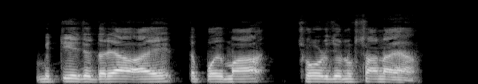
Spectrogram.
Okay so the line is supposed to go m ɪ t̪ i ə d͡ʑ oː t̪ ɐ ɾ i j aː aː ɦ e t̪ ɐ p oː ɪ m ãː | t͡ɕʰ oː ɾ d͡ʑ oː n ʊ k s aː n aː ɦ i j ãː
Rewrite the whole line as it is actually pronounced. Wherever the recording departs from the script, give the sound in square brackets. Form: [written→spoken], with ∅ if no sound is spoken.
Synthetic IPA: m ɪ t̪ i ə d͡ʑ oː [t̪→d̪] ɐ ɾ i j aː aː ɦ e t̪ ɐ p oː ɪ m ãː | t͡ɕʰ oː [ɾ→ɽ] d͡ʑ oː n ʊ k s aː n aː ɦ i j ãː

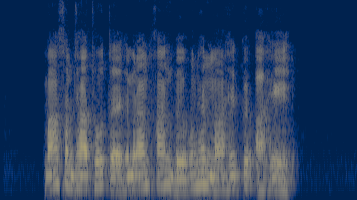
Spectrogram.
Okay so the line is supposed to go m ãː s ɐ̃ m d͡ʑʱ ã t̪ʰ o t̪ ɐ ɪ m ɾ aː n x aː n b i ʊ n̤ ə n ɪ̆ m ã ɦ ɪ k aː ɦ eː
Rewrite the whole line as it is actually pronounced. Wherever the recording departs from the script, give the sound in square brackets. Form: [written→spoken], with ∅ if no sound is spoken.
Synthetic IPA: m ãː s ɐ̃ m d͡ʑʱ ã t̪ʰ o t̪ ɐ ɪ m ɾ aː n x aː n b [i→ɪ] ʊ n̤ ə n ɪ̆ m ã ɦ ɪ k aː ɦ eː

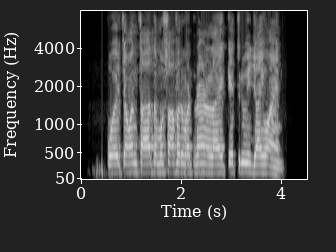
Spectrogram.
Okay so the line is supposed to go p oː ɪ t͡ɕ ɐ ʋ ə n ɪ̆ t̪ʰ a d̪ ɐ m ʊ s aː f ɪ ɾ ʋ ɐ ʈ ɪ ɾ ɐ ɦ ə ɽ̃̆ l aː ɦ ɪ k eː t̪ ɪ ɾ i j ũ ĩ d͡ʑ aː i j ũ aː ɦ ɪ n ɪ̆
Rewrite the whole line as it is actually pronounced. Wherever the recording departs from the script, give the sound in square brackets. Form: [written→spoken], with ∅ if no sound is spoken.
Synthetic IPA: p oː ɪ t͡ɕ ɐ ʋ ə n ɪ̆ t̪ʰ a [d̪→t̪] ɐ m ʊ s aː f ɪ ɾ ʋ ɐ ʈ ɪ ɾ ɐ ɦ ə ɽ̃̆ l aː [ɦ→∅] ɪ k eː t̪ ɪ ɾ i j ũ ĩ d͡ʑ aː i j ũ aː ɦ ɪ n ɪ̆

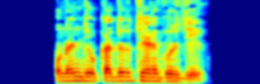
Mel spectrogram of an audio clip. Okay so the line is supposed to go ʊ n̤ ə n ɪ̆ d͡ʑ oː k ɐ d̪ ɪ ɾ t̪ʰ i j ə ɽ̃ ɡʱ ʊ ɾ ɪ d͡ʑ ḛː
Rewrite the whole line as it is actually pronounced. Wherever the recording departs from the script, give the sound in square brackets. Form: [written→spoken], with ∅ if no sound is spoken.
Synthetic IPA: ʊ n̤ ə n ɪ̆ d͡ʑ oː k ɐ d̪ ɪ ɾ t̪ʰ i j ə ɽ̃ ɡʱ ʊ ɾ ɪ d͡ʑ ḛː

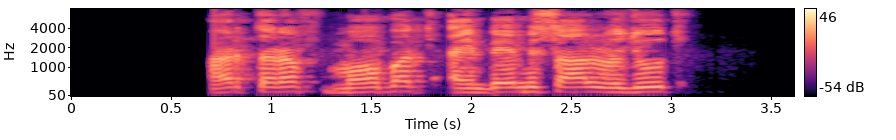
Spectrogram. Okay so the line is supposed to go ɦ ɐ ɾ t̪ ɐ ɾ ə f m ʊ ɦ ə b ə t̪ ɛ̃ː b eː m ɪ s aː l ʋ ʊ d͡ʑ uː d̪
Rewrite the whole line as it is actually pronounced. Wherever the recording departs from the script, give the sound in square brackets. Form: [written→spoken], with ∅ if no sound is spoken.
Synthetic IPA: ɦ ɐ ɾ t̪ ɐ ɾ ə f m ʊ ɦ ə b ə t̪ ɛ̃ː b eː m ɪ s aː l ʋ ʊ d͡ʑ uː d̪

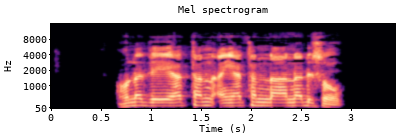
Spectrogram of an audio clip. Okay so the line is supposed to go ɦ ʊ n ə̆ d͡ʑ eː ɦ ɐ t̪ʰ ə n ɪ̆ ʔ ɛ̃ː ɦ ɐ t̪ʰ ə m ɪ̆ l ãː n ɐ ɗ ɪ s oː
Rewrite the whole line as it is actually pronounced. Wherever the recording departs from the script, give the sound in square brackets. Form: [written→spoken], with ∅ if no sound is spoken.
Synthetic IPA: ɦ ʊ n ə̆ d͡ʑ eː ɦ ɐ t̪ʰ ə n ɪ̆ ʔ ɛ̃ː ɦ ɐ t̪ʰ ə [m→n] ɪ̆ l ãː n ɐ ɗ ɪ s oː

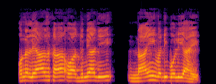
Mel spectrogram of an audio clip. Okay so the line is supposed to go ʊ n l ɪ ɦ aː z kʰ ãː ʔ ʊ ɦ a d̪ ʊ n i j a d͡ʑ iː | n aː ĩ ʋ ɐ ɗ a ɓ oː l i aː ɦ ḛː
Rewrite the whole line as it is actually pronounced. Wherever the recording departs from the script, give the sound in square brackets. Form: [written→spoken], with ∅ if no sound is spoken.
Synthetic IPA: ʊ n l ɪ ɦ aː z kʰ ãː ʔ ʊ ɦ a d̪ ʊ n i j a d͡ʑ iː | n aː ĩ ʋ ɐ ɗ [a→i] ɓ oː l i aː ɦ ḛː

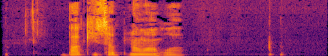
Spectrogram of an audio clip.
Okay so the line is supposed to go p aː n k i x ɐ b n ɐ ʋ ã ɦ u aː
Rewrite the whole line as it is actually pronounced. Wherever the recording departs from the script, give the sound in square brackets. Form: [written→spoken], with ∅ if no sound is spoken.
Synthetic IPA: [p→b] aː [n→∅] k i [x→s] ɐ b n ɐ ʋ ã ɦ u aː

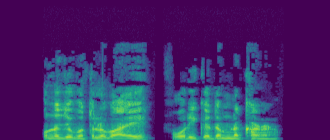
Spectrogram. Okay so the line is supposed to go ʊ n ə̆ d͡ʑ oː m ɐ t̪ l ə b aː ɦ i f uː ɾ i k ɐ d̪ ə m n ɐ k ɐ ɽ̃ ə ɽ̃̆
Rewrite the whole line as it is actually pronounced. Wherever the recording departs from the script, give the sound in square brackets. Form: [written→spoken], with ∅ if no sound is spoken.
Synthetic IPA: ʊ n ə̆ d͡ʑ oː m ɐ t̪ l ə b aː ɦ [i→e] f [uː→ɔː] ɾ i k ɐ d̪ ə m n ɐ [k→kʰ] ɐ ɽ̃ ə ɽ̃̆

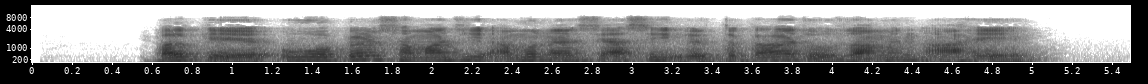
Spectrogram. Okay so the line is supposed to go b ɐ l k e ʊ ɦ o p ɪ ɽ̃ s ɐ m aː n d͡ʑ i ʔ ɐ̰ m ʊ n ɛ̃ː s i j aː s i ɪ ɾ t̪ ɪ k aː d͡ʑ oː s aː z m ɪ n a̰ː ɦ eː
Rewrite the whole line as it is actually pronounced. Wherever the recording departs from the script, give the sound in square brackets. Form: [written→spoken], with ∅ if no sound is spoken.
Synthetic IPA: b ɐ l k e ʊ ɦ o p ɪ ɽ̃ s ɐ m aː [n→∅] d͡ʑ i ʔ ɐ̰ m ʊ n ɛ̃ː s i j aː s i ɪ ɾ t̪ ɪ k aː d͡ʑ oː [s→z] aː [z→∅] m ɪ n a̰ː ɦ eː

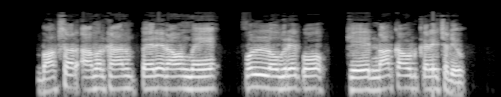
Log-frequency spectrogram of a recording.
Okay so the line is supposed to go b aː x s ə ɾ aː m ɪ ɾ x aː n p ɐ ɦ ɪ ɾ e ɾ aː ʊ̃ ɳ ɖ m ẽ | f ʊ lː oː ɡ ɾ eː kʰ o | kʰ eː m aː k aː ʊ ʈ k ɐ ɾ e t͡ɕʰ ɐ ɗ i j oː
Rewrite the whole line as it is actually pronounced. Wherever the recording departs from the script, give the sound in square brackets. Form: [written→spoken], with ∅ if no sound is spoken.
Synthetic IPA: b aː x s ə ɾ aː m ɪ ɾ x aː n p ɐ ɦ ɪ ɾ e ɾ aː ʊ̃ ɳ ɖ m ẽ | f ʊ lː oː ɡ ɾ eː [kʰ→k] o | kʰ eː [m→n] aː k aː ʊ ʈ k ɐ ɾ e t͡ɕʰ ɐ ɗ i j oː

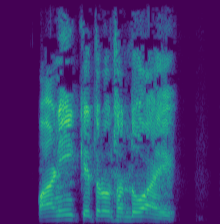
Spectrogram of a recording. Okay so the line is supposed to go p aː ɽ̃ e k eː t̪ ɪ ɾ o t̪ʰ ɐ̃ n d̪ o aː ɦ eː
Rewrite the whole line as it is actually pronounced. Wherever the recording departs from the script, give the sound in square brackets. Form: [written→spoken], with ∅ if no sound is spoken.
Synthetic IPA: p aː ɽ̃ [e→i] k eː t̪ ɪ ɾ o t̪ʰ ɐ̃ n d̪ o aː ɦ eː

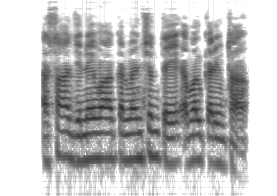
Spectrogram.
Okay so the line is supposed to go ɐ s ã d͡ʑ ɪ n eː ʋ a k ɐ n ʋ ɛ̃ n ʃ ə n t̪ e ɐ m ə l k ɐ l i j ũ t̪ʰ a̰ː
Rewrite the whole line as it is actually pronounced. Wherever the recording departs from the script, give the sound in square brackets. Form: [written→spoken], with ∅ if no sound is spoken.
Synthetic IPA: ɐ s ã d͡ʑ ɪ n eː ʋ a k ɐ n ʋ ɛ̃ n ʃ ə n t̪ e ɐ m ə l k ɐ [l→ɾ] i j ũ t̪ʰ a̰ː

